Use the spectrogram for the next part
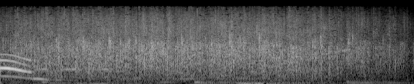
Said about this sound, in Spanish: Fuerte el aplauso público.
